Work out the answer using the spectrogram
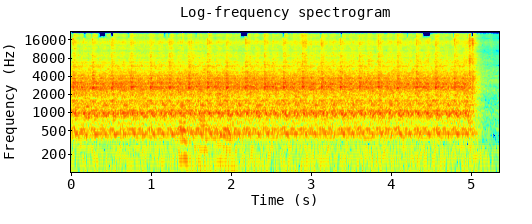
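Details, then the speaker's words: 1979 Mazda SA RX7 being started: steady high-pitched starter whir with faint rhythmic chugging, seems to have compression but never catches; cranks but will not start, carburetor to be cleaned with brake cleaner next. "so starter spins obviously cranks over sounds like it does have compression it kind of chugged a little bit um but it's not starting"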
